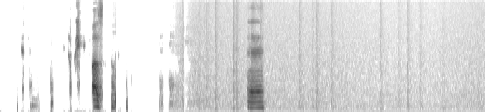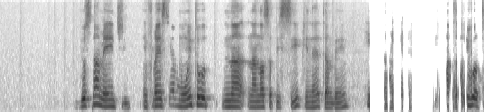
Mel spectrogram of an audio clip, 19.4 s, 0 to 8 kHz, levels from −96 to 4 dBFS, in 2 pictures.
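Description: From 0.2 to 2.8 s the speech dips and breaks up for around two seconds in total, at worst by roughly 40 dB. This is likely speech suppressed in double talk: with both sides talking at once, the echo canceller turned the talker down along with the echo.

Within that stretch, from 0.62 to 1.09 s, a faint second voice sits well below the speech. This is likely the other side's voice leaking through from the loudspeaker. At 0.82 to 0.88 s the room sound drops by about 38 dB, which is background gated by the echo canceller as it clamped the microphone.

The same gating returns from 3.08 to 3.39 s, about 40 dB down. As it releases, a very faint scrap of the far voice slips through at 3.39 to 3.48 s, likely leakage again.

From 16.68 to 18.45 s the leaked voice is nearly as loud as the talker, likely residual echo the canceller failed to remove. From 17.14 s to 19.38 s the talker is cut in pieces by up to roughly 40 dB over about a second and a half, likely suppression in double talk once more.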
